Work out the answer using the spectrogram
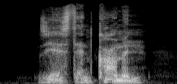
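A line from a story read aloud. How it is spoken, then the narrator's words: Growled. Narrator (German): knurrte Nesselbrand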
